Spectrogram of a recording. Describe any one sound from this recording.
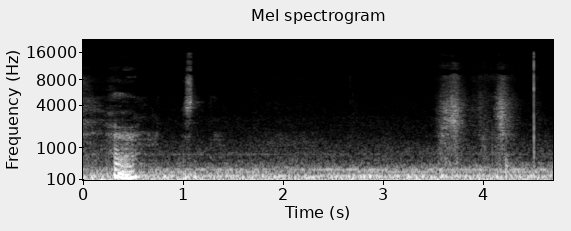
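Scissors snip through hair.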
